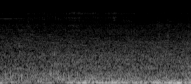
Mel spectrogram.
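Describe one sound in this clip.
A car drives past.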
